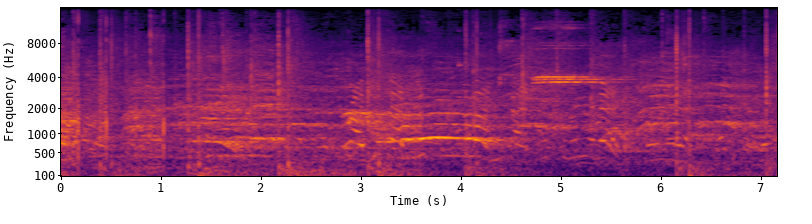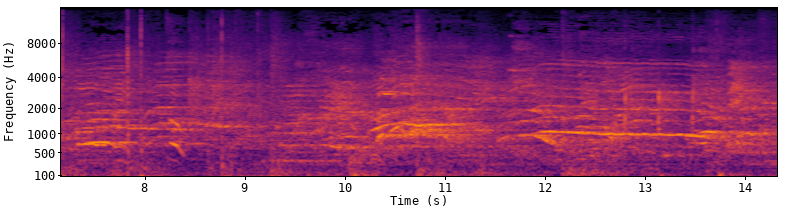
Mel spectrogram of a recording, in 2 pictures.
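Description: Volleyball rally in a gymnasium: players and spectators calling and shouting over one another, with sharp smacks of the ball being hit at scattered moments.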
